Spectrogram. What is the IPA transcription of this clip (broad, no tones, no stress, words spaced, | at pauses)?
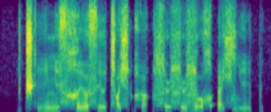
t͡ʃʼi ɲisχiə̯ siə̯cɑçqʰiq ɬyɬyɮoχ ʔæçʎip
